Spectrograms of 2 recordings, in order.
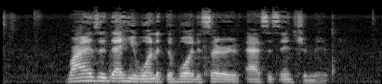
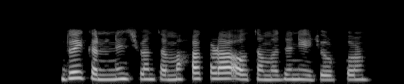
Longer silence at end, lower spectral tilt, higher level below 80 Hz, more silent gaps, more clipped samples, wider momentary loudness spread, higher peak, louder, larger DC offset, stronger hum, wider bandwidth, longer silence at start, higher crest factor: first, 0.5 s vs 0.35 s; second, -2 dB/octave vs -8 dB/octave; first, -54 dBFS vs -76 dBFS; second, none vs 2.05-2.09 s, 3.42-3.46 s; neither; about the same, 12 LU vs 10 LU; first, 0 dBFS vs -6 dBFS; first, -15 LUFS vs -23 LUFS; neither; neither; first, 16 kHz vs 5.4 kHz; second, 0.05 s vs 0.6 s; about the same, 18 dB vs 18 dB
